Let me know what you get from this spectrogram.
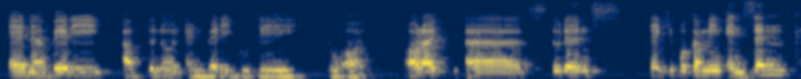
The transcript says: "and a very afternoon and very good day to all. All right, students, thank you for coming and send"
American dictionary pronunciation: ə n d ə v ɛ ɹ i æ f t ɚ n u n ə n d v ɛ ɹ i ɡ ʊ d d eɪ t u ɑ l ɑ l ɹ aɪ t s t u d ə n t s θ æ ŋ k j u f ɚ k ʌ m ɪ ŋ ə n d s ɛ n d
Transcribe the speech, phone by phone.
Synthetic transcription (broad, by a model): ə n ə v ɛ ɹ i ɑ f t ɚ n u n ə n v ɛ ɹ i ɡ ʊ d d eɪ t u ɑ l ɑ l ɹ aɪ t s t u d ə n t s t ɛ ŋ k j u f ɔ k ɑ m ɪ ŋ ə n s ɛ n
